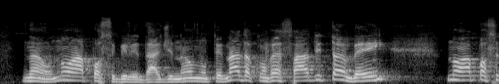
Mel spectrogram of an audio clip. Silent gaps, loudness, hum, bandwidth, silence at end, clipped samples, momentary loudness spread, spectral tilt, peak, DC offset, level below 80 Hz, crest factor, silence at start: none; -17 LUFS; none; 9 kHz; 0 s; under 0.1%; 5 LU; -7.5 dB/octave; 0 dBFS; under 0.1%; -48 dBFS; 16 dB; 0.25 s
